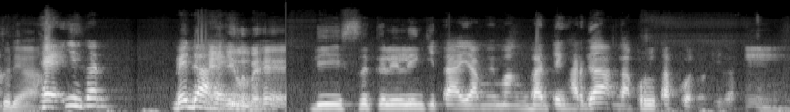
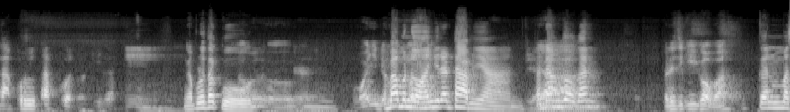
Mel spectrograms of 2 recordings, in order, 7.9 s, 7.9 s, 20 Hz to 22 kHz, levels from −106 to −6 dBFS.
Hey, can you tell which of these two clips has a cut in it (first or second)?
first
